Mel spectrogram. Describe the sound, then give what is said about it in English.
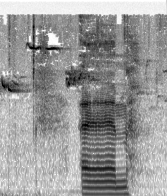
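Thin, high bird whistles and chirps sound faintly in the open air in a village in Cambridgeshire, then a loud, steady, low droning tone swells in for under a second and drowns them out. “I'm enjoying the quiet and the tranquility and the bird song, but there is, you'll probably hear, there's also like the background noise of a building site.”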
